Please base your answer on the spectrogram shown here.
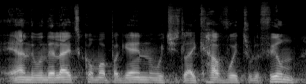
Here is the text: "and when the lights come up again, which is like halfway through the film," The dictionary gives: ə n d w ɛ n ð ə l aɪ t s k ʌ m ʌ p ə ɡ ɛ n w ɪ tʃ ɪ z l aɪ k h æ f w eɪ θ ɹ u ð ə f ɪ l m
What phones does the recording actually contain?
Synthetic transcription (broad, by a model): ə n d w ɛ n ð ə l aɪ t s k ʌ m ʌ p ə ɡ ɛ n w ɪ tʃ ɪ z l aɪ k h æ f w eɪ θ ɹ u ð ə f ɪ l m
